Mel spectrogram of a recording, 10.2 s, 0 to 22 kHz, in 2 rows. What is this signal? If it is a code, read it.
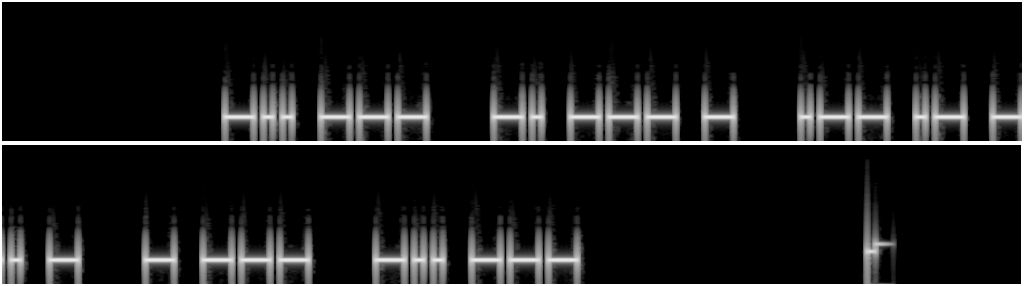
Morse code, heard as a keyed tone, about 25 wpm, 700 Hz. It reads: DO NOT WANT TO DO
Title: Sets of 5 Words 25wpm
